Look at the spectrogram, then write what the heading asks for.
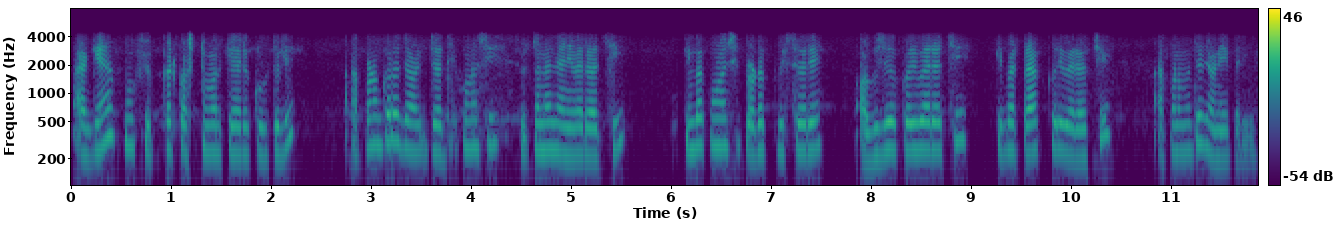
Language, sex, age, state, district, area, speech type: Odia, female, 18-30, Odisha, Bhadrak, rural, conversation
